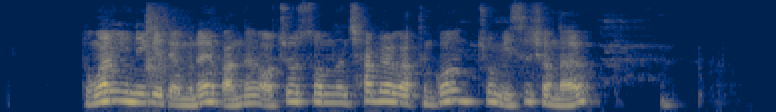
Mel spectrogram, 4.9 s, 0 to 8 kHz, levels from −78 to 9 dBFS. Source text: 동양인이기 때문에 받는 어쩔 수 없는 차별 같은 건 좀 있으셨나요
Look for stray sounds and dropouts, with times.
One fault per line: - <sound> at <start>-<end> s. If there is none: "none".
none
